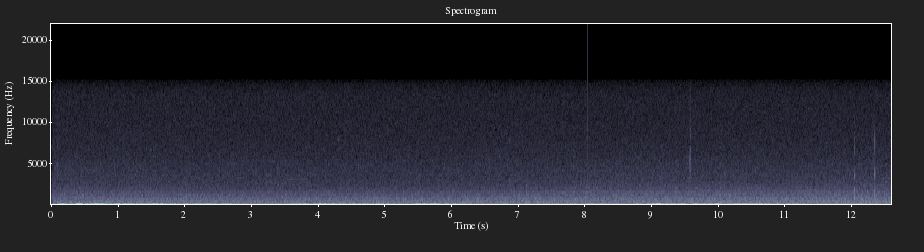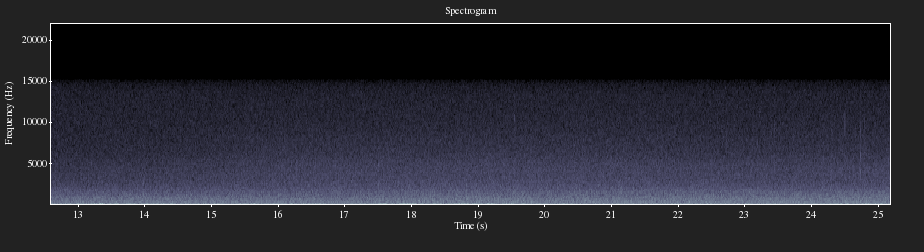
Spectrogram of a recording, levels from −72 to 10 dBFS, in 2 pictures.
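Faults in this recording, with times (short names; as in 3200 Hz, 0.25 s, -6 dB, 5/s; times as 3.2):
8.04 pop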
